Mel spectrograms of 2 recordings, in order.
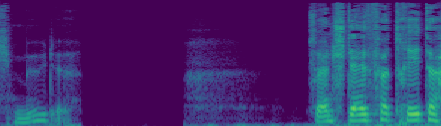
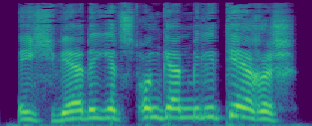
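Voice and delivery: higher, louder voice of a dry, lecturing commander; a calm officer scolding his deputy; stern commander; 12 semitones higher, 7 dB louder than usual. Acted. Commander dryly lecturing his complaining deputy, raised and higher. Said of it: "sagte Gural".

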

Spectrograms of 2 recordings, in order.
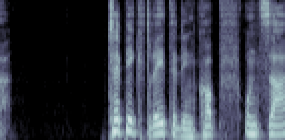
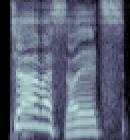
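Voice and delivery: high, loud, drawn-out happy shrug; carefree, sing-out dismissal; cheerful; 10 semitones higher, 5 dB louder, slower than usual. A narrator's reading. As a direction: brush it off merrily. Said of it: "sagte Shelter fröhlich".

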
